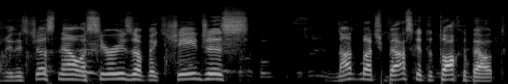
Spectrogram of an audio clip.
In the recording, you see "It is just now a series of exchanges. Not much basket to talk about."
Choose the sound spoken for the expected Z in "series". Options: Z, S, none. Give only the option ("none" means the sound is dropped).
Z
